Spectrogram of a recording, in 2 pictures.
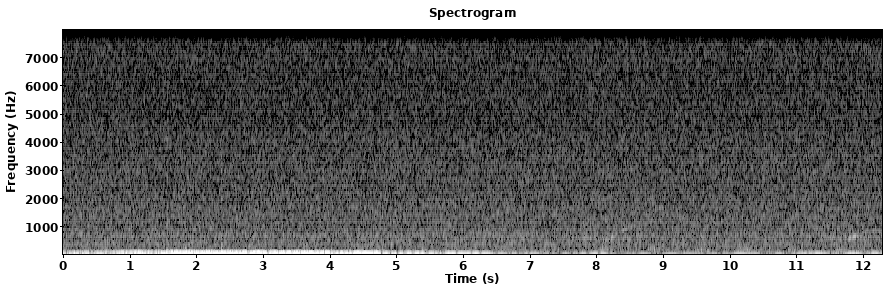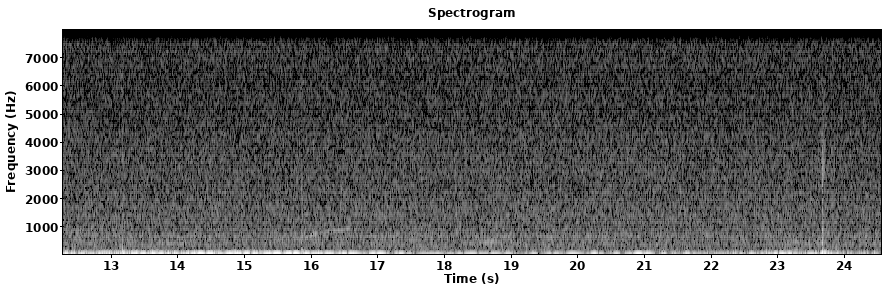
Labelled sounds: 8.3	8.6	humpback whale, 0.80 to 1.0 kHz
16.1	16.6	humpback whale, 0.80 to 0.99 kHz

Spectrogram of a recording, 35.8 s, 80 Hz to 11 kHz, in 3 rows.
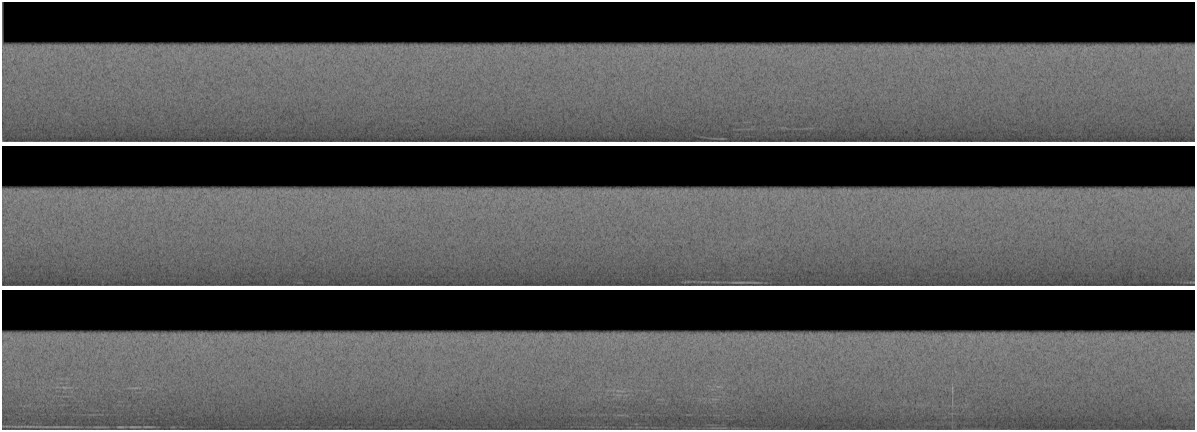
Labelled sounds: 7.3	7.6	humpback whale, 1.0 to 1.2 kHz
7.9	8.2	humpback whale, 1.1 to 1.3 kHz

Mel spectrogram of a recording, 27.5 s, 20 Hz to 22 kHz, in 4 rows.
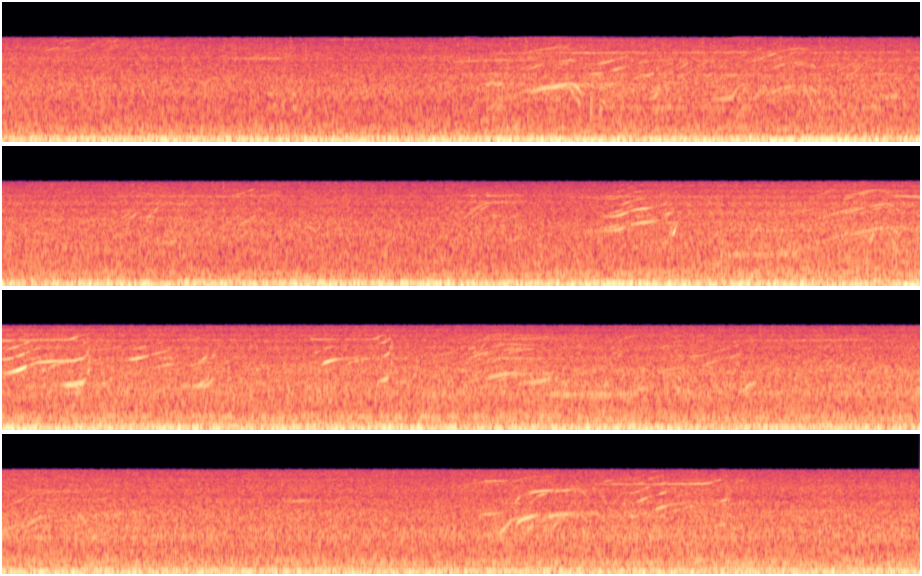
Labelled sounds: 3.4	4.1	killer whale, southern resident, 1.1 to 5.4 kHz
11.3	12.0	killer whale, southern resident, 1.6 to 6.4 kHz
13.0	15.4	killer whale, southern resident, 0.72 to 7.7 kHz
24.1	26.2	killer whale, southern resident, 1.4 to 6.5 kHz

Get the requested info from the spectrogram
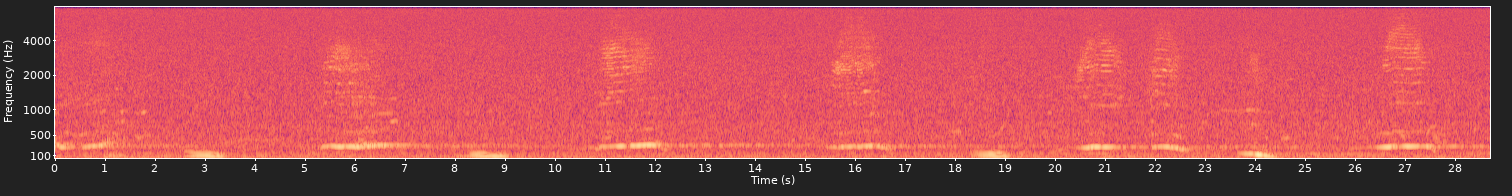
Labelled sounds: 5.3	6.7	humpback whale, 0.90 to 3.0 kHz
10.9	11.6	humpback whale, 1.4 to 3.6 kHz
15.5	16.0	humpback whale, 2.0 to 3.0 kHz
20.6	21.2	humpback whale, 2.1 to 3.4 kHz
21.9	22.4	humpback whale, 1.9 to 3.4 kHz
26.7	27.3	humpback whale, 2.8 to 4.8 kHz

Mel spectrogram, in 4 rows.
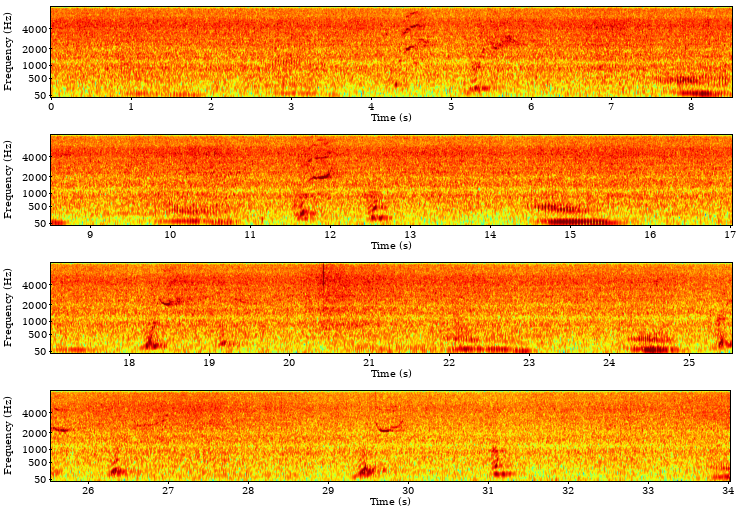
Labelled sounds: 2.8	3.1	humpback whale, 1.1 to 1.2 kHz
11.7	12.1	humpback whale, 1.7 to 4.0 kHz
18.3	18.7	humpback whale, 1.9 to 2.3 kHz
25.5	25.8	humpback whale, 2.0 to 2.4 kHz
29.6	29.9	humpback whale, 2.1 to 2.4 kHz

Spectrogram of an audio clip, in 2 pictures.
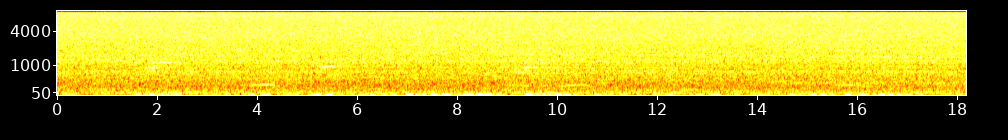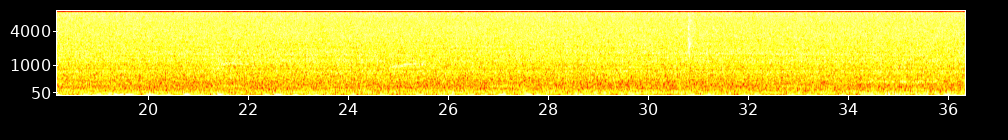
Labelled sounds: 5.3	5.6	humpback whale, 0.80 to 1.0 kHz
21.5	21.7	humpback whale, 0.99 to 1.2 kHz
24.8	25.3	humpback whale, 0.86 to 1.1 kHz

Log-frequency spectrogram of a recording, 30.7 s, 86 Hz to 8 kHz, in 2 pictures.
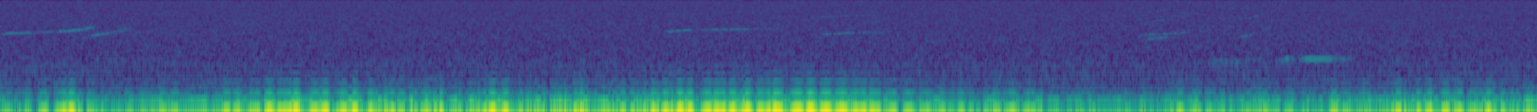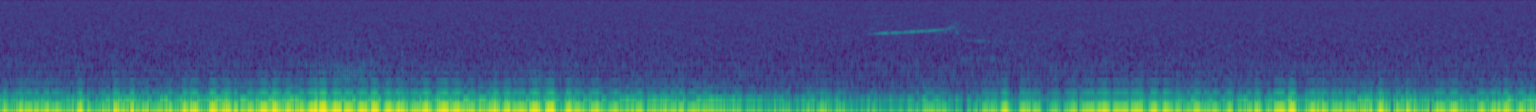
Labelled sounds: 0.0	1.3	killer whale, Bigg's (transient), 1.8 to 2.7 kHz
6.6	7.5	killer whale, Bigg's (transient), 2.1 to 2.5 kHz
8.2	8.8	killer whale, Bigg's (transient), 1.9 to 4.3 kHz
11.4	12.0	killer whale, Bigg's (transient), 1.5 to 2.3 kHz
24.0	25.3	killer whale, Bigg's (transient), 1.4 to 2.9 kHz

